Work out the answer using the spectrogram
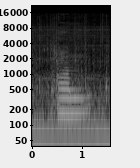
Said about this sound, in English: C'est le fridge noise. I'm here because I'm in my kitchen because I'm trying.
